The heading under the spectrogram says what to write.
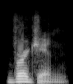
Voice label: "virgin", American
